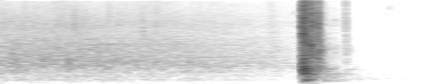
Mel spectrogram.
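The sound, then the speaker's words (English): A car trunk being opened for luggage: one sharp, solid thunk cuts through a steady low background noise, then the sound drops to near silence. “Let me open the trunk for you.”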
